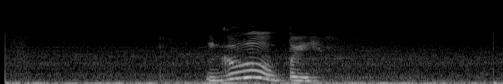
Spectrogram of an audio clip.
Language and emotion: Russian, positive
